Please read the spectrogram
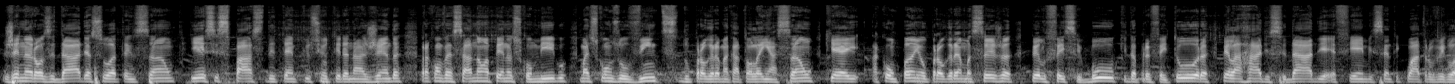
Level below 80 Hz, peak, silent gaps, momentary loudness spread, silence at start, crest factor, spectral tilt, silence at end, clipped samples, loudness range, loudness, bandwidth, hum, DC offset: -44 dBFS; -2 dBFS; none; 6 LU; 0.05 s; 16 dB; -5 dB/octave; 0 s; under 0.1%; 2 LU; -17 LUFS; 17 kHz; none; under 0.1%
